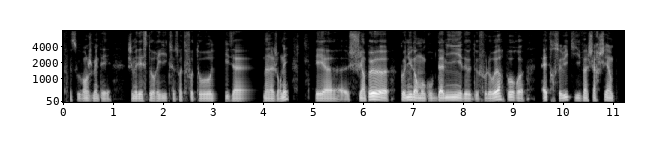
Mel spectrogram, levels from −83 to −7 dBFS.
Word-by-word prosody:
souvent 85 +2 -4
je 85 0 -6
mets 80 - -1
des 80 0 -6 0.3
je 85 - -6
mets 85 - +1
des 85 - +2
stories, 80 +1 -4
que - - -14
ce - - -7
soit - - -8
de - - -18
photos, 85 +1 -2
de 85 - -21
paysages 85 +1 -3 0.3
dans 90 - 0
la 85 0 0
journée 80 -1 -1 0.5
et 90 0 +2
heu, 85 -1 -1
je - - -11
suis - - -2
un 90 - +2
peu, 120 -3 +9
heu, - - -20 0.2
connu 105 +1 +3
dans 95 - +4
mon 90 0 +1
groupe 90 0 -6
d'amis 100 +2 +3
et 95 - +1
de 85 0 0
de 80 - -8
followers 90 - +3
pour, 105 -4 0
heu, 85 - -3 0.3
être - - -1
celui 95 +4 0
qui 95 -3 -8
va 95 -1 0
chercher 95 +3 -3
un 90 -2 0
p 80 - -29
90 Hz, 230 wpm, -23 LUFS, 85-95 Hz, 0.5 s, peu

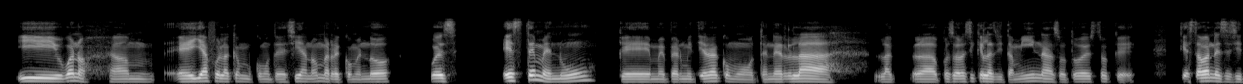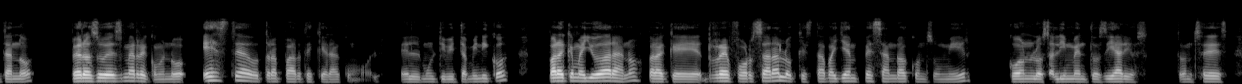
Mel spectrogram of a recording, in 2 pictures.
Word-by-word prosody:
y 150 -1 +6
bueno, 160 +4 +2 0.2
am, 125 0 -5 0.2
ella 140 +3 +4
fue 150 - 0
la 135 -2 0
que, 150 - -7
mm, 135 -2 -9
como 125 0 -9
te 120 - -4
decía, 135 +5 -2
¿no? 135 0 -6
Me 135 - -3
recomendó, 125 +2 -2 0.3
pues, 145 -1 +4 0.4
este 170 +6 +6
menú 160 +5 0 0.2
que 120 0 +1
me 120 -1 -6
permitiera 125 +4 -1
como 120 -6 -6
tener 125 +3 -3
la 130 -5 +4 0.4
la 120 0 -7 0.2
la 120 -1 0
pues - - -8
ahora 135 0 +2
sí 145 - -10
que - - -1
las 135 -3 +3
vitaminas, 130 +3 -4
o 115 - -5
todo 130 +3 -3
esto 130 - -7
que 440 +2 -9 0.4
que 435 - -3
estaba 155 - +6
necesitando, 130 -1 -3 0.4
pero 150 +1 +8
a - - +5
su 155 - +3
vez 150 -1 +7
me 165 -1 0
recomendó 125 -5 -2 0.2
esta 180 0 +1
otra 140 -1 -4
parte 130 -1 -6
que - - -10
era 115 0 -8
como - - -22
el - - -26 0.2
el 120 -1 -6
multivitamínico, 130 - -6 0.4
para 155 +1 +9
que 170 - 0
me 155 -2 +2
ayudara, 155 0 +6
¿no? 175 +5 -8
Para 135 -1 +2
que 125 -1 -2
reforzara 150 +2 +2
lo 165 -5 0
que 135 - -12
estaba 135 +3 -5
ya 145 +2 -1
empezando 140 -1 -5
a 135 - -4
consumir 125 +4 -11 0.4
con 130 0 -1
los 125 -1 -1
alimentos 125 -1 -5
diarios. 130 -3 -3 0.3
Entonces, 125 +2 -5
135 Hz, 175 wpm, -21 LUFS, 125-150 Hz, 0.4 s, para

